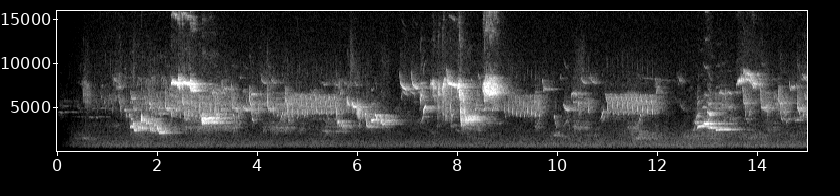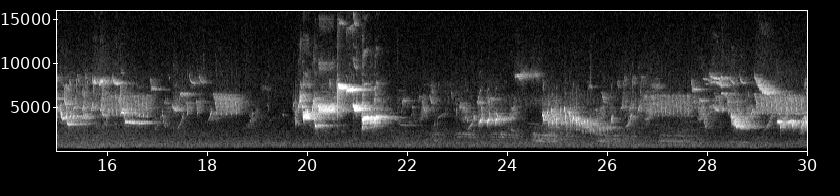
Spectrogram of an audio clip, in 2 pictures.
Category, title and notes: Soundscapes > Nature
A recording from Hopwas woods. edited using RX11.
